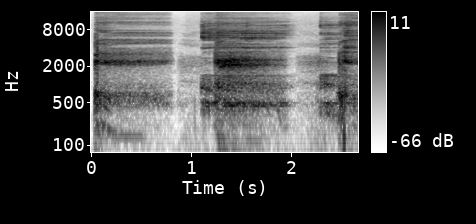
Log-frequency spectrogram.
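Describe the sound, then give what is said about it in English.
A voice imitates Darth Vader's heavy, rasping respirator-mask breathing: three long, hissing breaths in and out, separated by brief pauses, with no talking. “Would you rather talk like Yoda or breathe like Darth Vader for the rest of your life?”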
